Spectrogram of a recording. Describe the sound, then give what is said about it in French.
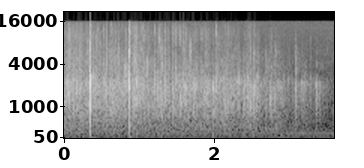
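An audience bursts into steady, dense applause with many hands clapping at once, a few sharper claps standing out early on, before the clapping thins and fades toward the end. “Je peux applaudir comme il faut parce que c'est une grande vérité.”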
